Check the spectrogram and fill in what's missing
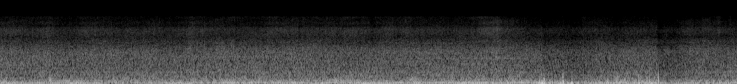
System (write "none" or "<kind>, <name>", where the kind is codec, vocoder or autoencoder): none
